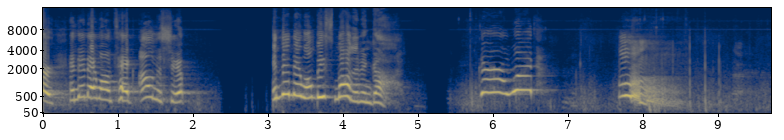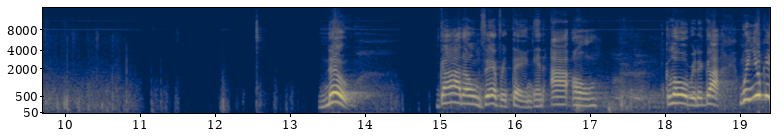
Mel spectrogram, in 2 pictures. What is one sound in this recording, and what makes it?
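A woman speaks with animation into a microphone, pausing between phrases.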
